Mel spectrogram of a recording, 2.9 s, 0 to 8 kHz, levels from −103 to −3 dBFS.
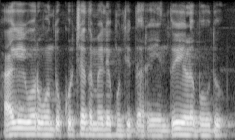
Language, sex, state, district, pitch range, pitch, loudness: Kannada, male, Karnataka, Koppal, 110-125 Hz, 120 Hz, -15 LUFS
